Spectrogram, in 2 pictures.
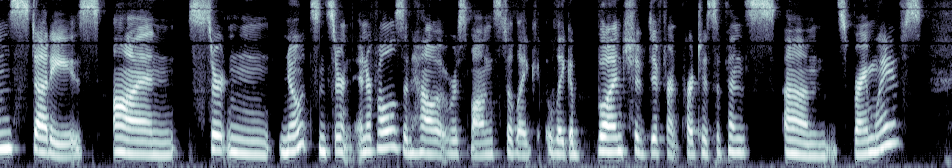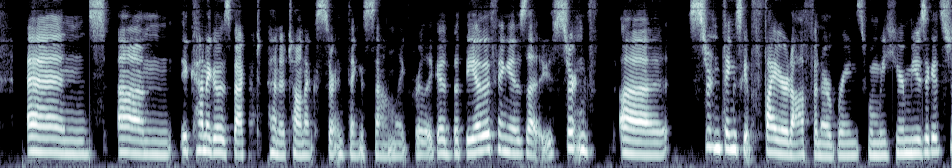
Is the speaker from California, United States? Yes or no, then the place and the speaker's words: yes; California, United States; I'm from Southern California.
